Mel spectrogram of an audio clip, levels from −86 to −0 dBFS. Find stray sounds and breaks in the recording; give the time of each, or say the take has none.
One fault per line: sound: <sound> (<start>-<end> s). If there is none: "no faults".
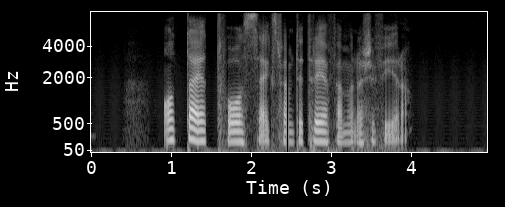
sound: dropout (2.4-2.5 s)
